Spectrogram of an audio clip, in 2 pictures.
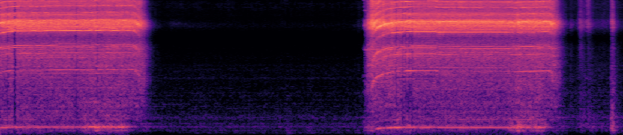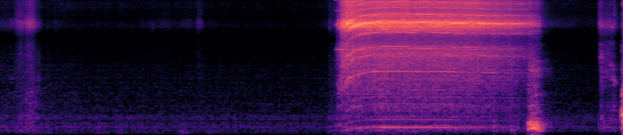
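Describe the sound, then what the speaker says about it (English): A power drill bores holes into drywall for towel hook toggle bolts in three loud, close bursts of steady high whine, separated by silence and a few small clicks and taps. "let's go ahead and get our holes drilled here"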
